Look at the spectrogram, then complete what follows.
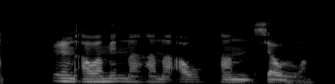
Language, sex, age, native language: Icelandic, male, 14, Icelandic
